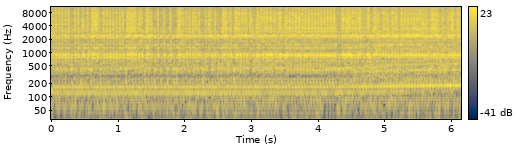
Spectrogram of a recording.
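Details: 4.7 V8 idles with a loose, repeating knock, roughly two to three taps a second, over the engine hum.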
